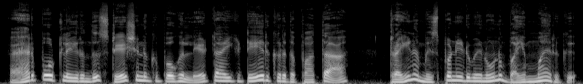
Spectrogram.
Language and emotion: Tamil, fearful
